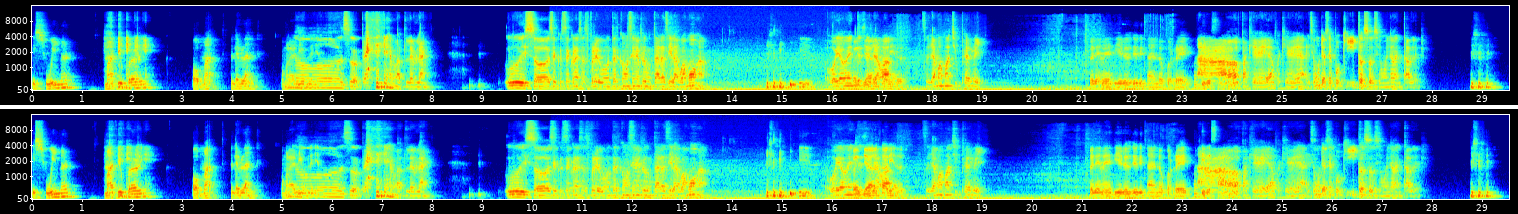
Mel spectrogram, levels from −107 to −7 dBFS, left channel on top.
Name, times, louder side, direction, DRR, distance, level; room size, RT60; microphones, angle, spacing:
voice 1, 0.0-0.8 1.4-2.3 3.2-3.6 4.0-4.5 5.0-5.7 14.7-15.6 16.4-17.4 21.2-24.1 28.8-29.2, right 2 dB, 55° right, 6 dB, 1.3 m, -32 dB
voice 2, 1.4-2.3 5.1-7.9 9.5-13.5 15.9-17.2 17.8-19.0 23.3-27.7, left 3 dB, 85° left, 5 dB, 1.8 m, -32 dB
sound 1, 10.3-16.4, left 1 dB, 50° left, 1.5 m, -52 dB
sound 2, 11.0-25.6, left 1 dB, 70° left, 1.1 m, -45 dB
10.0 x 6.6 x 2.5 m, 0.41 s
head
